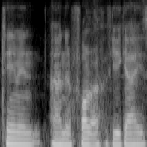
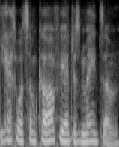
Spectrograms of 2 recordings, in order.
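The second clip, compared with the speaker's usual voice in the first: put-on Long Island accent; 7 semitones higher, 3 dB quieter than usual. Describing a guy from Long Island walking into stores, doing a Long Island accent impression. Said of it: "an actual guy from Long Island".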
